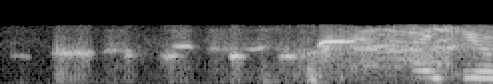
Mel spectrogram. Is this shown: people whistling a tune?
yes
